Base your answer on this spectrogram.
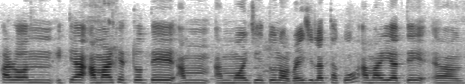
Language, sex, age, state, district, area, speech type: Assamese, female, 18-30, Assam, Nalbari, rural, spontaneous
